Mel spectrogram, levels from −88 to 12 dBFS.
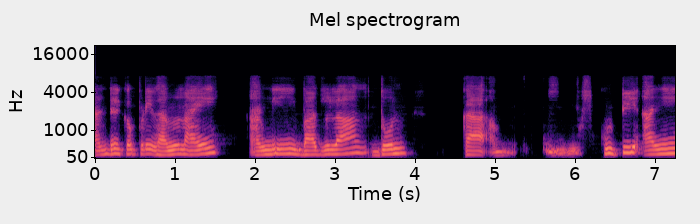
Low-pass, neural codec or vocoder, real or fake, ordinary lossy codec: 7.2 kHz; codec, 24 kHz, 1 kbps, SNAC; fake; none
